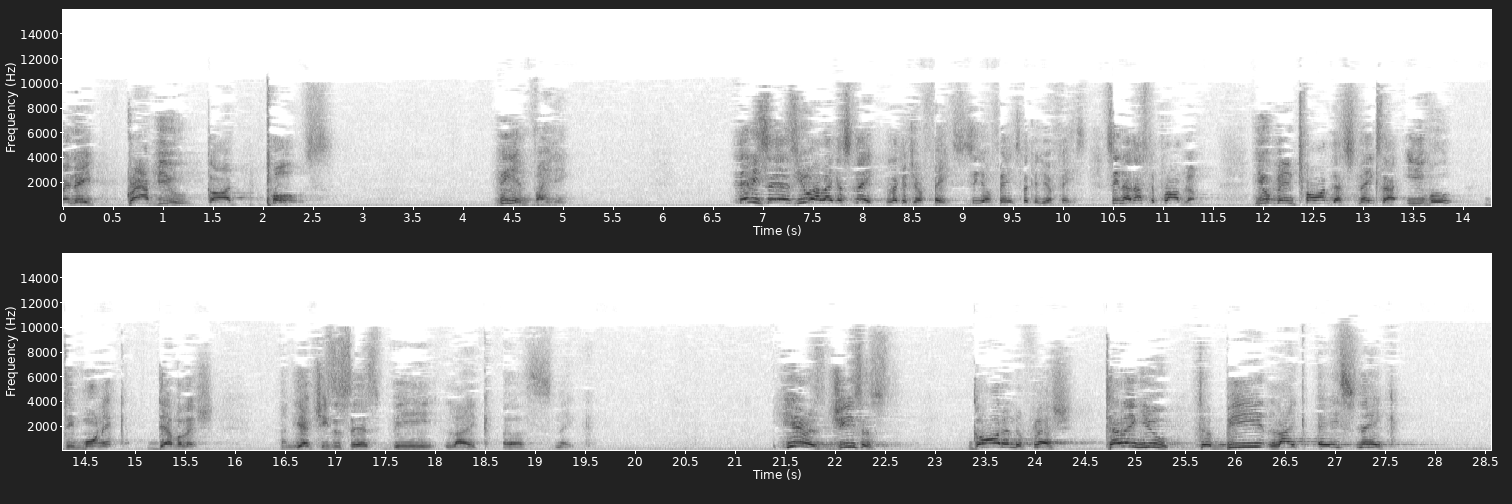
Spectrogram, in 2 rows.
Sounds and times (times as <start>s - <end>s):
Speech: 0.0s - 2.8s, 4.3s - 5.2s, 6.7s - 19.6s, 21.4s - 27.9s.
